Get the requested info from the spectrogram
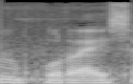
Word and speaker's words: Quraisy: Jawaban Aura ini kemudian diinformasikan pada orang-orang kafir Quraisy. Quraisy. Tapi enak bacanya Quraisy saja ya untuk kedepannya.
